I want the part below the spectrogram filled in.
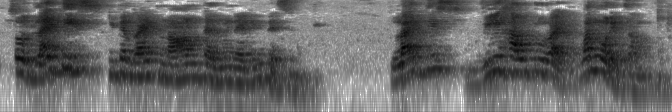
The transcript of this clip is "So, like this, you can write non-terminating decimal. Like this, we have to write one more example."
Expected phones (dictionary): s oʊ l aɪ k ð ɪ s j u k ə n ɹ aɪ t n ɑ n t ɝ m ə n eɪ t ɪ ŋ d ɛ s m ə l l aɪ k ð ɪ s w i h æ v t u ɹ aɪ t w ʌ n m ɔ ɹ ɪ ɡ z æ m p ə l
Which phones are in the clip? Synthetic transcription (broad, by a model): s oʊ l aɪ k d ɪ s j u k ə n ɹ aɪ t n ɑ n t ɝ m ə n eɪ t ɪ ŋ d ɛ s ə n l aɪ k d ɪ s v i h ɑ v t u ɹ aɪ t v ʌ n m ɔ ɹ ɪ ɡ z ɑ m p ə l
